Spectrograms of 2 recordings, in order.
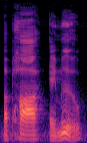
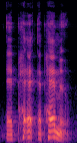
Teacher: you would pronounce this together as apemou as if it was one word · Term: elision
